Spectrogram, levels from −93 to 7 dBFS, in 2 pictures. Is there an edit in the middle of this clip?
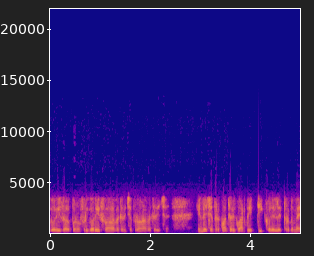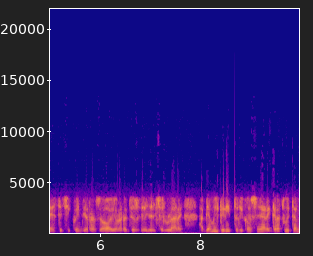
no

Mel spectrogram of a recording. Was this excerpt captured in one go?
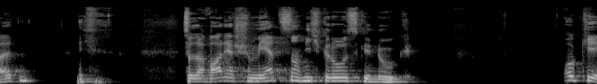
yes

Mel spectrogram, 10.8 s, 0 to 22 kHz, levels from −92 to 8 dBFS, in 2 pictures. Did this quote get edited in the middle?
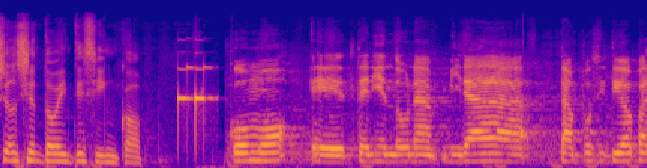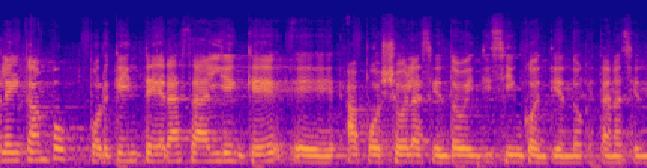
no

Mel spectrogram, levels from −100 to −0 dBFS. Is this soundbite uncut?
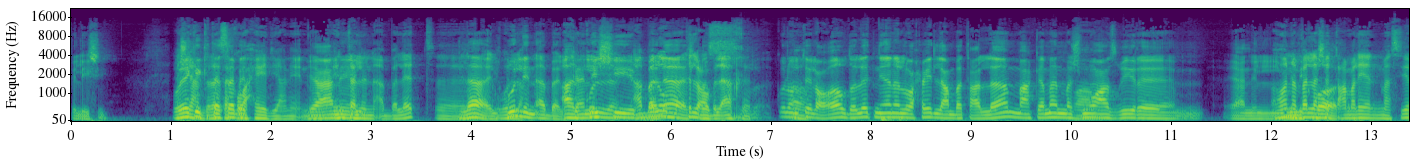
yes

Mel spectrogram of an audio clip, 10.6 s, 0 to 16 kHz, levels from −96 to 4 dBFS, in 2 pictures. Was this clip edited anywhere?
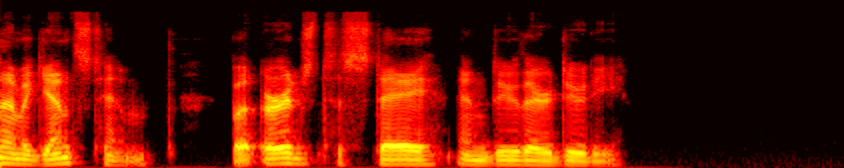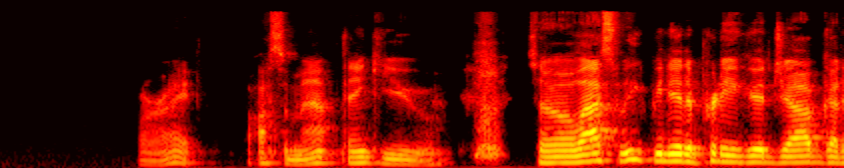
yes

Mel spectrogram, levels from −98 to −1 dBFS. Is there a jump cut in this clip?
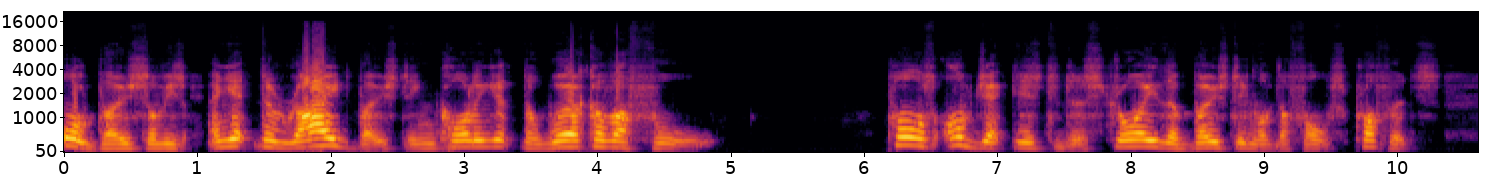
yes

